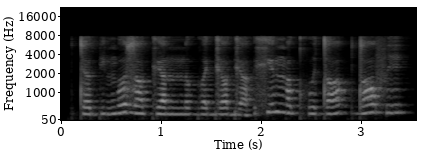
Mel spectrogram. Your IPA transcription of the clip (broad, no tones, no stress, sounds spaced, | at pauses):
t ɵ pʲ ɵ ŋ o z ɔ kʲ ɒ nː o ɡʷ ɛ ɡʲ ɔ ɡʲ ɒ | xʲ ɵ ŋ ɒ kʷʰ i t ɔ | d ɔ f i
